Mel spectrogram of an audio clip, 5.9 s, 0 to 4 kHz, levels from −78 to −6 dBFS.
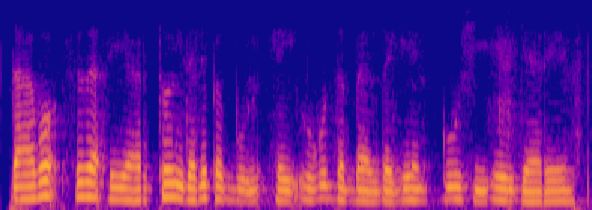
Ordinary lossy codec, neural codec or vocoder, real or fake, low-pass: AAC, 16 kbps; vocoder, 22.05 kHz, 80 mel bands, WaveNeXt; fake; 3.6 kHz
